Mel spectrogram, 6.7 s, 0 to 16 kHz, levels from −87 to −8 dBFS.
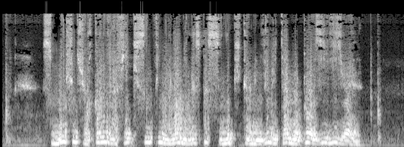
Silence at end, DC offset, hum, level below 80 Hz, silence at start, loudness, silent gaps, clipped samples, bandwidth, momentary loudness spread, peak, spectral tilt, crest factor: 0.4 s; under 0.1%; none; -26 dBFS; 0.05 s; -9 LUFS; none; under 0.1%; 11.5 kHz; 12 LU; 0 dBFS; -4 dB/octave; 10 dB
